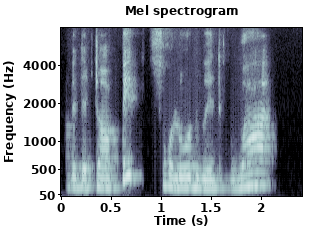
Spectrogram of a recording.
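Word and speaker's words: は: the topic followed with wa. But it is actually HA. When you type also, you will type H and A only. Right? But when you pronounce only, we will say it as wa.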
